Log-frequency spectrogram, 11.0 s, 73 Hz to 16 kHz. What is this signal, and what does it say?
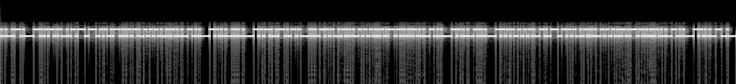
RTTY, about 45.45 baud. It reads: 3 BATTLESHIPS, 6 HEAVY CRUISERS, 4 LIGHT CRUISERS, 9
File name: fsk850 / battleshipnj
